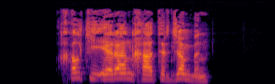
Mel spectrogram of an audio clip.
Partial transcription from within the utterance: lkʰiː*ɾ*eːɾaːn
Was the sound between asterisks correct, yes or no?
no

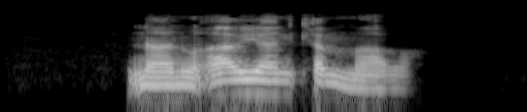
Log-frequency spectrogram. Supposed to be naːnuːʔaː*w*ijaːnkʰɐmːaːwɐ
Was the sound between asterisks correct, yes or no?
yes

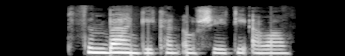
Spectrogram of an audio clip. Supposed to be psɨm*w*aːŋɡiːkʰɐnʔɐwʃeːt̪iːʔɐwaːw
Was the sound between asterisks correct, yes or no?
no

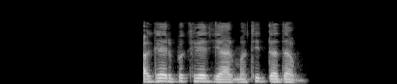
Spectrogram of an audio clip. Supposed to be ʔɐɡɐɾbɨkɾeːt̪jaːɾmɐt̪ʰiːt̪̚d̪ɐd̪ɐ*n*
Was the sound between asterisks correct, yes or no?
no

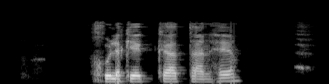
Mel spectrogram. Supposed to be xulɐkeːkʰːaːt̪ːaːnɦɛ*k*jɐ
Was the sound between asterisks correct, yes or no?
no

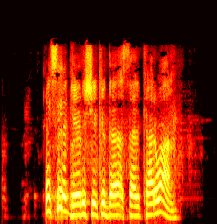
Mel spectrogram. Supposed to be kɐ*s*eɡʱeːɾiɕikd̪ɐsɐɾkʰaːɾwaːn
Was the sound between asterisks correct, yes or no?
yes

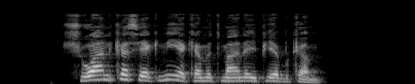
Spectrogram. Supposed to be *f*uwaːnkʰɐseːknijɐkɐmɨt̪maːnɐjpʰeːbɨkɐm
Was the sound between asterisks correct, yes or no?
no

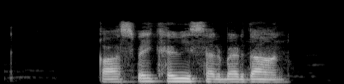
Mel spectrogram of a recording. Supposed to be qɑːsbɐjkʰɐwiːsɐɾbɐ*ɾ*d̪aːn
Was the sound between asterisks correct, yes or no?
yes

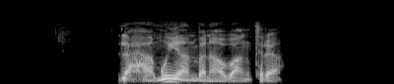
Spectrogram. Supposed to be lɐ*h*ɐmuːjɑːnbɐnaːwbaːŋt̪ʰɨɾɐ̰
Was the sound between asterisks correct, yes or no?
yes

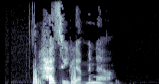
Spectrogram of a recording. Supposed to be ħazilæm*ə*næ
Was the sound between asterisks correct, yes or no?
yes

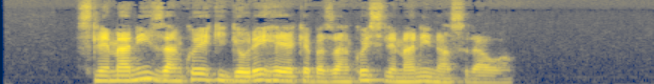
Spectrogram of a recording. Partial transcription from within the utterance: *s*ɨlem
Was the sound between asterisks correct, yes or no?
yes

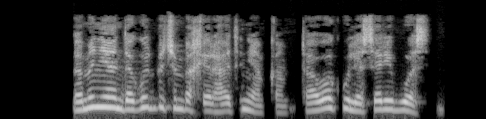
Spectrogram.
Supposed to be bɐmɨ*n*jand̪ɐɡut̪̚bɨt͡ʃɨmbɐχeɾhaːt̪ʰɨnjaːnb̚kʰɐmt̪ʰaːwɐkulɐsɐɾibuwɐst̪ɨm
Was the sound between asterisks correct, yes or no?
yes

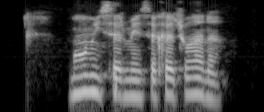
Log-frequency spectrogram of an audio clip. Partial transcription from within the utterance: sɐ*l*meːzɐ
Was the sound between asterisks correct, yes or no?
no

